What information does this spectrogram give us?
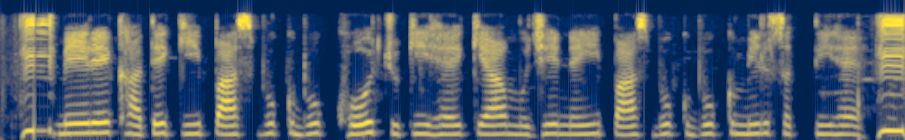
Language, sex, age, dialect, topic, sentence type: Hindi, female, 25-30, Garhwali, banking, question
